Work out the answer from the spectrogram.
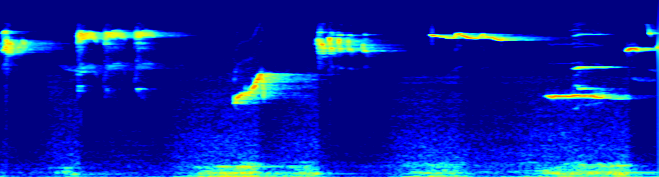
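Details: Orange-headed thrush singing, used to prompt stressed birds that have stopped singing: high thin whistles and a lower rising buzzy phrase, separated by pauses filled with low rumbling background noise.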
